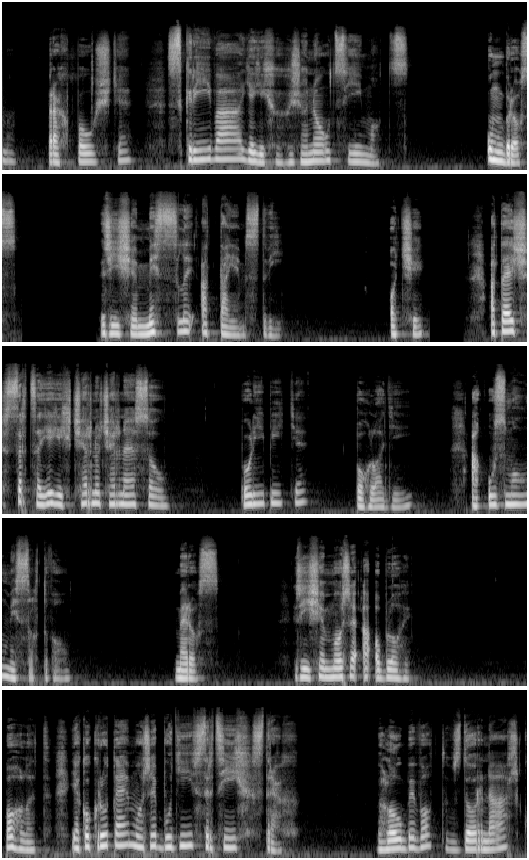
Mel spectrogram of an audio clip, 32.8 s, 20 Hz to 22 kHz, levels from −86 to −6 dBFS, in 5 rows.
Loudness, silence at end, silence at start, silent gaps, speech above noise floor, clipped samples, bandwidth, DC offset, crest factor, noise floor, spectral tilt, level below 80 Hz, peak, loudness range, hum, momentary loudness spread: -24 LUFS; 0.15 s; 0 s; 6.81-7.73 s, 11.92-12.32 s; 45 dB; under 0.1%; 15 kHz; under 0.1%; 24 dB; -69 dBFS; -4 dB/octave; -60 dBFS; -2 dBFS; 6 LU; none; 15 LU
